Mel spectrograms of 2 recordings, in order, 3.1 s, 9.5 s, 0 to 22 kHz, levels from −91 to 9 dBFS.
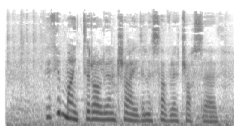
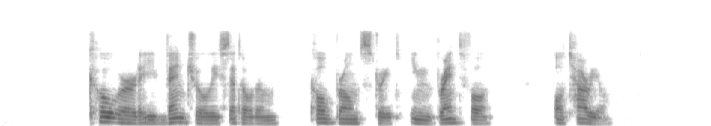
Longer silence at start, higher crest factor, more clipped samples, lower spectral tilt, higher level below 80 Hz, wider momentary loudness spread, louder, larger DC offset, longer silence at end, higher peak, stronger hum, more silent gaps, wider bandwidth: second, 0.1 s vs 1.2 s; about the same, 18 dB vs 22 dB; neither; about the same, -4.5 dB/octave vs -5.5 dB/octave; first, -46 dBFS vs -80 dBFS; first, 14 LU vs 11 LU; first, -26 LUFS vs -37 LUFS; neither; second, 0 s vs 1.35 s; first, -10 dBFS vs -16 dBFS; neither; neither; first, 16 kHz vs 8.2 kHz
